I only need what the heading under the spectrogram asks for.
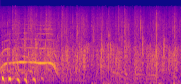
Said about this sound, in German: Ich erwarte an dieser Stelle einen Applaus vom Publikum.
